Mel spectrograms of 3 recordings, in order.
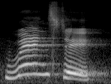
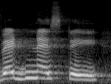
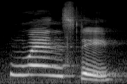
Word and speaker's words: Wednesday: You have to say it like Wednesday. Don't say it Wednesday. The D letter here is silent. Wednesday.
